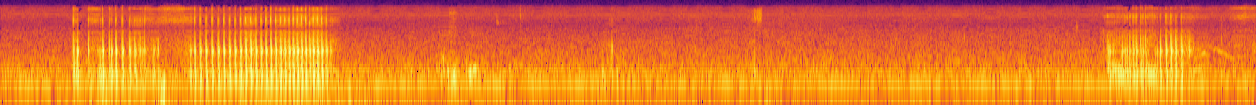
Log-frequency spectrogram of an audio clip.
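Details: A Boston Terrier puppy snores loudly in rough, breathy bursts with quiet pauses between them.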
